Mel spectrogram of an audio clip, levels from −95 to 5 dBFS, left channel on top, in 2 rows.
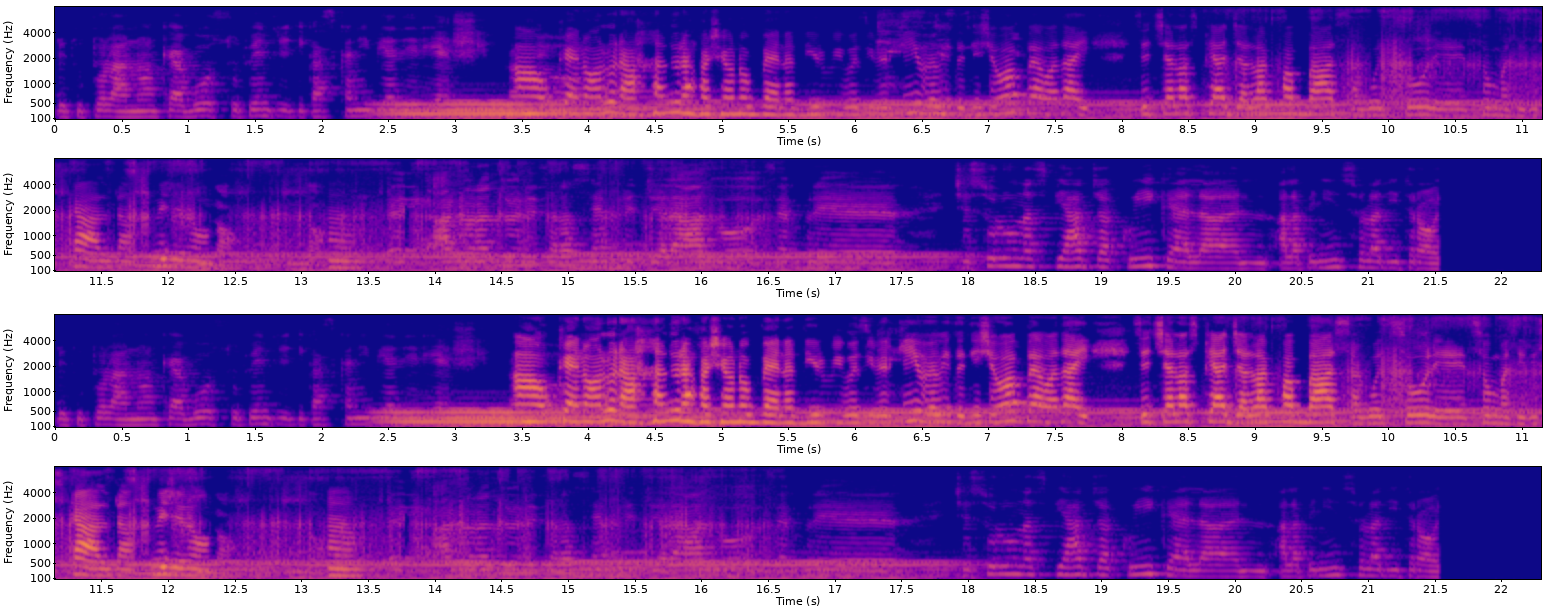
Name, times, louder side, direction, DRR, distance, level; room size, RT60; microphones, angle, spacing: voice 1, 0.0-4.0 6.2-7.3 12.0-12.6 12.8-13.3 13.6-21.5, left 3 dB, 30° left, 3.7 m, -50 dB
sound 1, 2.3-18.1, right 2 dB, 60° right, 1.8 m, -42 dB
voice 2, 3.4-12.3 13.2-13.5, right 7 dB, 80° right, 0.5 m, -34 dB
sound 2, 8.5-16.6, right 2 dB, 10° right, 5.9 m, -53 dB
head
